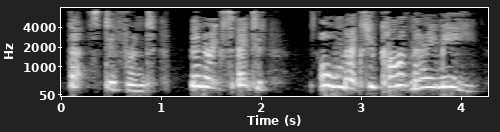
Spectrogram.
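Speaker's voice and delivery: high, distressed heroine; protesting young lady. Acted. Young lady protests she can't marry him, upset. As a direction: argue high and urgently.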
